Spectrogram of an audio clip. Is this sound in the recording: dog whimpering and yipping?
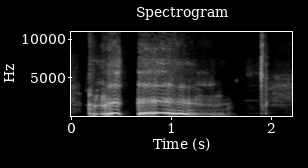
no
